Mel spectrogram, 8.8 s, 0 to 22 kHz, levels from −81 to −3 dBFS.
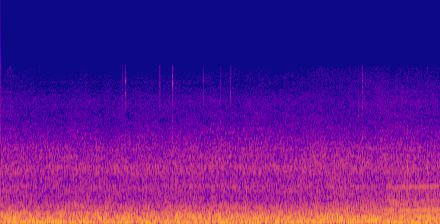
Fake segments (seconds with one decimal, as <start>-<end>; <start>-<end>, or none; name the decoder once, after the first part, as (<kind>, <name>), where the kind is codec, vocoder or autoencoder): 0.8-4.6 (codec, DAC); 5.4-6.0; 7.3-7.9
